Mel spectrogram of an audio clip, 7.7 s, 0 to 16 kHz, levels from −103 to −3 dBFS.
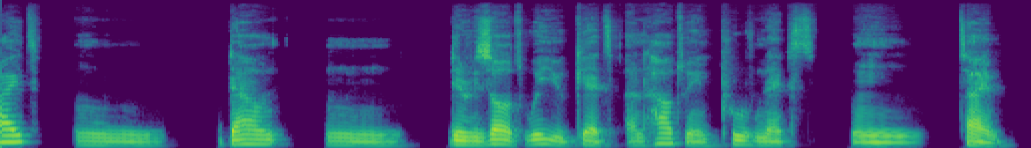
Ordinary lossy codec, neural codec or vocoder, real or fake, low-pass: none; none; real; 14.4 kHz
